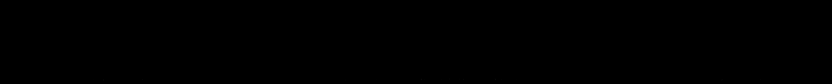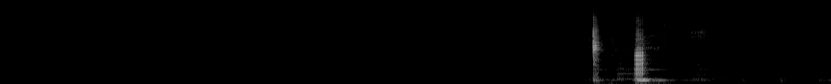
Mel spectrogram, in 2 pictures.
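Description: Graphite pencil lightly shading paper, very faint, with a couple of brief scratchy passes. Near the end comes a cluster of loud knocks and clicks.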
